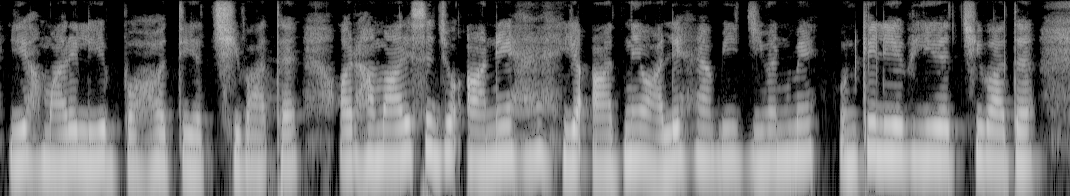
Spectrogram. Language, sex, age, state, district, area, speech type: Hindi, female, 18-30, Uttar Pradesh, Jaunpur, rural, spontaneous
